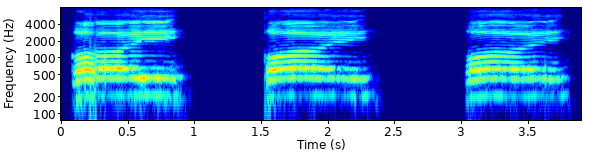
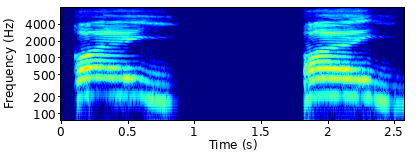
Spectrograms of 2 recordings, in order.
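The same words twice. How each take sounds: First: Qai said flat, the ya not heard; wrong ya, tongue not raised. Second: Qai with the middle of the tongue lifted, ya clear; correct ya, tongue raised. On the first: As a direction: qai without lifting the middle of the tongue. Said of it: "Itu tak naik". (sebutan salah, lidah tak naik) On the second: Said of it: "Itu naik". (sebutan betul, lidah naik) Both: Shown as a demonstration.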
